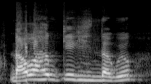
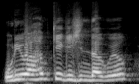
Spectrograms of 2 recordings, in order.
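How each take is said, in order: First: Higher disbelieving question now stressing 나와; indignant disbelief with 나와 leaned on; incredulous retort. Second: High, disbelieving question stressing 우리와; higher, indignant disbelief on 우리와; incredulous retort. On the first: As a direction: turn it on yourself, hitting 나와. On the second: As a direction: throw the 우리와 back in disbelief. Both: Acted. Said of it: "당돌하게 하나님을 비난합니다".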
